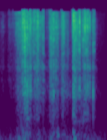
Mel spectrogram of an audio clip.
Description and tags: Some paper clips moved by a finger.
